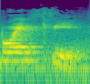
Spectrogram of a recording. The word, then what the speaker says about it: Boise: first one Idaho oh cute I'm going to Boise I'm going to Boise it's pronounced boyy oh sorry oyy wait that's cute I love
